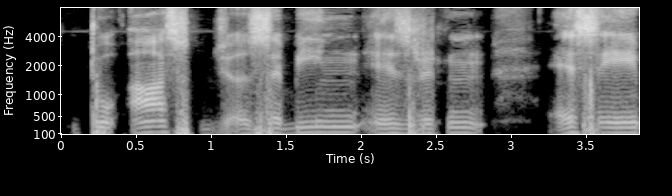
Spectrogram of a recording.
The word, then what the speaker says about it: Sabine: now this is Led people uh like George Sabine to ask Sabine is written sa a b I ne e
